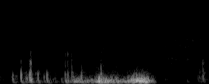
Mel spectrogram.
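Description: A man's low, strained vocal sound from the effort of a one-arm row with a weighted jug. A few throaty clicks run together into a hum lasting about a second and a half.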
